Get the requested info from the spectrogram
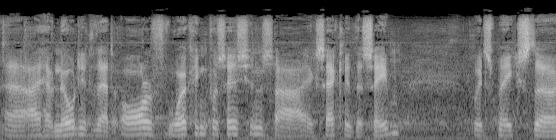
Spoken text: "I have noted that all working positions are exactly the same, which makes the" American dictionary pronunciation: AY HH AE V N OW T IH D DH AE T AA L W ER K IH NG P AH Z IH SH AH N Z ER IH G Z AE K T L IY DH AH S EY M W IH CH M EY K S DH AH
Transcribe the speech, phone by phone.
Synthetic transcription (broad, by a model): AY HH AE V N OW T IH D DH AE T AA L W ER K IH NG P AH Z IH SH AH N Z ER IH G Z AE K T L IY DH AH S EY M W IH CH M EY K S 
